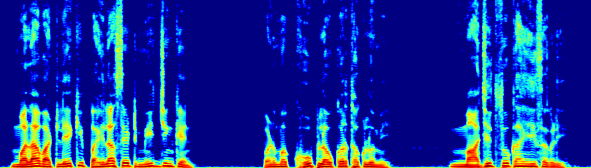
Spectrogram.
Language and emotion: Marathi, sad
